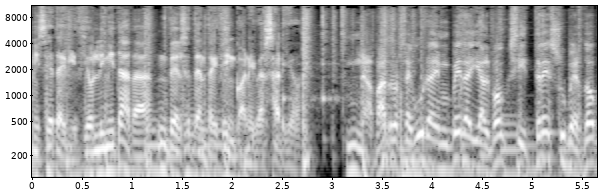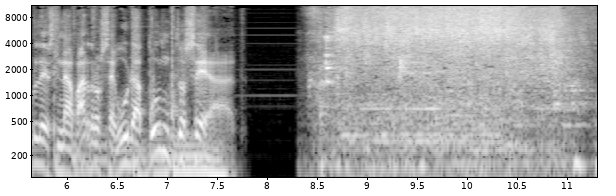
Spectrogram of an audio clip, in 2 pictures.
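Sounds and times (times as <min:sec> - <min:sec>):
speech: 0:00.0 - 0:08.8
water gushing from a tap: 0:08.4 - 0:11.3.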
